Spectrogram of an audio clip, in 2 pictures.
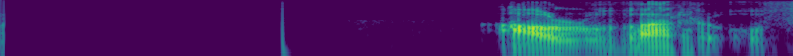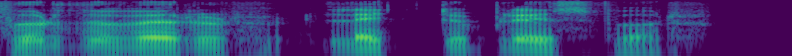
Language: Icelandic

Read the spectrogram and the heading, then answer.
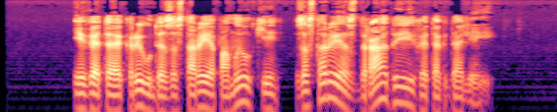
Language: Belarusian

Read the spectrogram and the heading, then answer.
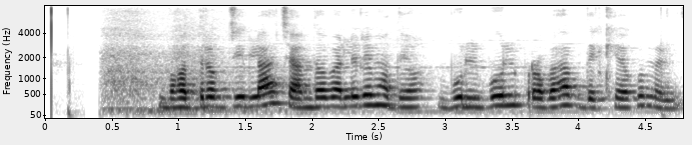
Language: Odia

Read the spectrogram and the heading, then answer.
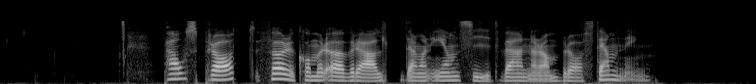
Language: Swedish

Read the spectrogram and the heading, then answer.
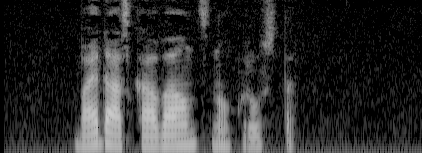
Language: Latvian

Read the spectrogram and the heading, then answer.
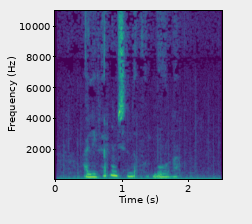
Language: Belarusian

